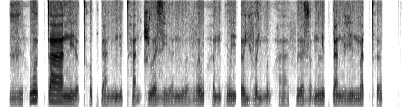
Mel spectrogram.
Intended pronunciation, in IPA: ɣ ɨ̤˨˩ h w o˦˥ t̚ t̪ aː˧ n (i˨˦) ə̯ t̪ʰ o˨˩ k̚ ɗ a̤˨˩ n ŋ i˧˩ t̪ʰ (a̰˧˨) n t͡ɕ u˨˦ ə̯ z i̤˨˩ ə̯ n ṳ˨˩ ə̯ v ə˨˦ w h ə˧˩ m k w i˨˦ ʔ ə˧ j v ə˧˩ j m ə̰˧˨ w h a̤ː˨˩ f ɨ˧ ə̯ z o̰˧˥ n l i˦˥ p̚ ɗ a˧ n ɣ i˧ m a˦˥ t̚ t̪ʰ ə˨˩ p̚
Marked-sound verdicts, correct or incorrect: incorrect: i˧˩, correct

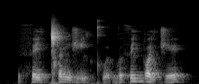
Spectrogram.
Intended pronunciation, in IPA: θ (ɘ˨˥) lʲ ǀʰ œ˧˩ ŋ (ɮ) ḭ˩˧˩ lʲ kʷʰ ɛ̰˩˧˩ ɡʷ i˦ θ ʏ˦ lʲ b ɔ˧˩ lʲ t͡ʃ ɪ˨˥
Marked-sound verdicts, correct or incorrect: incorrect: e˨˥, incorrect: ʒ

